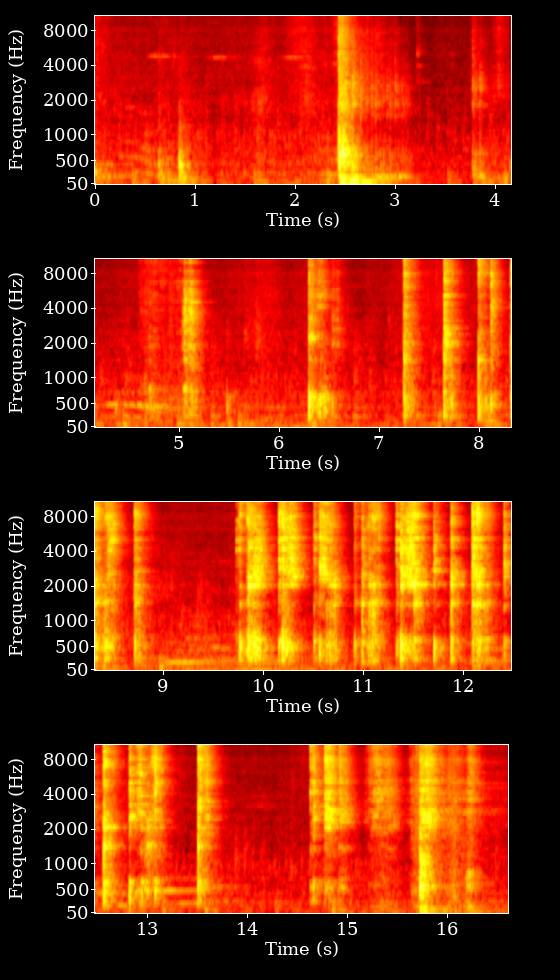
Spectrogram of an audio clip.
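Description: A spoon clinks and scrapes against a metal pot while cooked vegetables are stirred into mashed dal, with irregular bursts of clattering that come in quick clusters and close-up stirring noise between them.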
